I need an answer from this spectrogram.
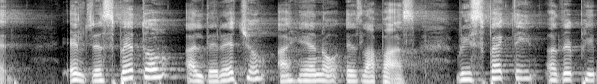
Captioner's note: speaking in foreign language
